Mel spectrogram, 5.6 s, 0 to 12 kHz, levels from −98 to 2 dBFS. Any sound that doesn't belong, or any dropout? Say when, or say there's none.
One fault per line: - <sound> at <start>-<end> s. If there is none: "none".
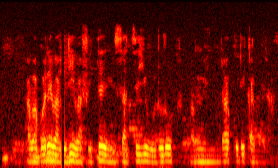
- dropout at 1.2-1.3 s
